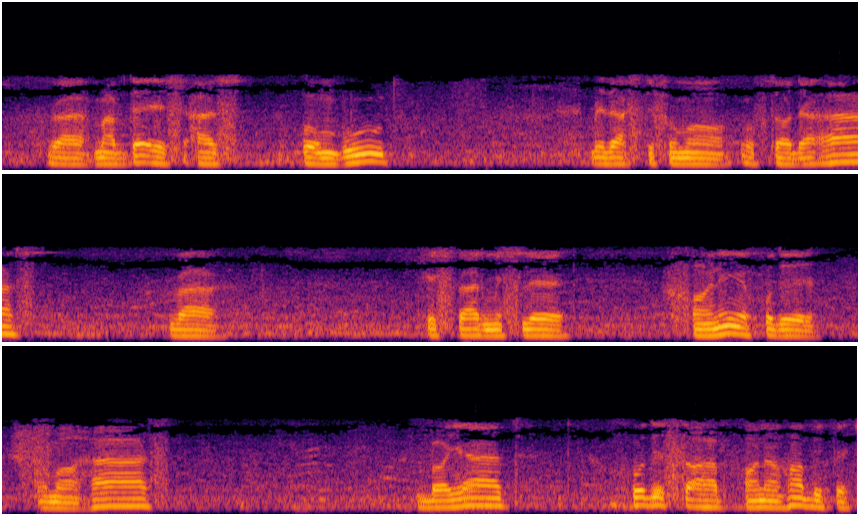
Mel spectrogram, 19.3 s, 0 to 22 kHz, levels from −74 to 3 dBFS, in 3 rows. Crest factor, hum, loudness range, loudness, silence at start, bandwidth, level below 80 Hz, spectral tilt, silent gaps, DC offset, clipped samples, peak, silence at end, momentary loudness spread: 16 dB; none; 4 LU; -14 LUFS; 0 s; 4.5 kHz; -56 dBFS; -10 dB/octave; none; under 0.1%; under 0.1%; 0 dBFS; 0 s; 18 LU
